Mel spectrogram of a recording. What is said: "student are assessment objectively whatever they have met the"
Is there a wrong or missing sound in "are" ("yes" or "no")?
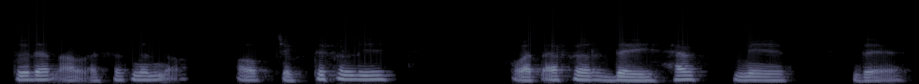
yes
